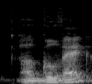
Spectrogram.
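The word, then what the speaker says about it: Gullveig: There's Gulveg, this sorceress who's burned alive 3 times. Oh, wow. Gulveg, okay. Good. Correct pronunciation for her as well.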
